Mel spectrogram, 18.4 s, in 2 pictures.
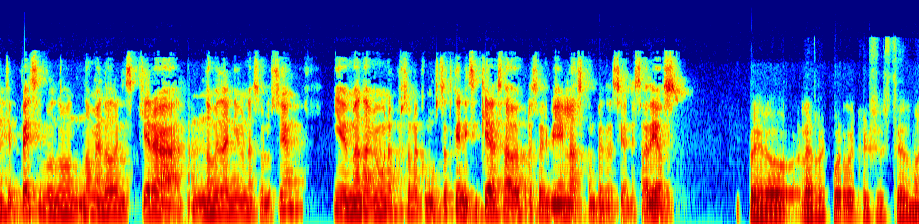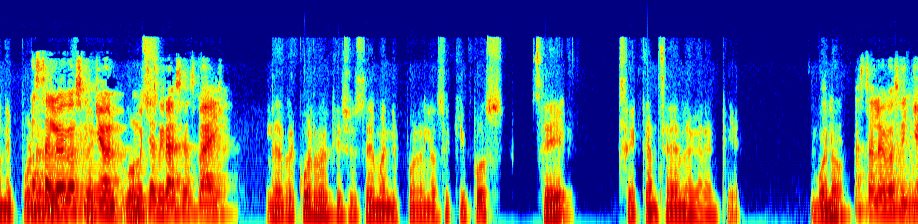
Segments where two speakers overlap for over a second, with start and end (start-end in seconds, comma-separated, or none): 9.4-10.8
